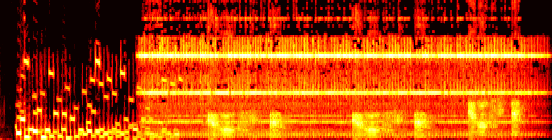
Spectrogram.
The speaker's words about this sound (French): Avez-vous déjà vu un rebo? C'est un réveil robot. Il réveille les enfants quand ils ont bien dormi.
